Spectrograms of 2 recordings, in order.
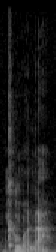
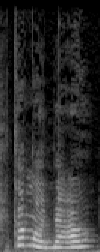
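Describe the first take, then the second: First: A very soft, low Come on now; soft smug brush-off. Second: High mocking taunt. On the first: Retold or imitated. Kanki brushing off the enemy, very soft and low. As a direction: mutter it, barely bothered. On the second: Kanki taunting the enemy, high teasing Come on now. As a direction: Come on now said much higher, teasing rise. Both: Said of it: "Kanki's like".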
